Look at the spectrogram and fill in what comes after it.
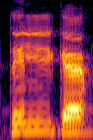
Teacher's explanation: چھوٹی کاف باریک پڑھیں گے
